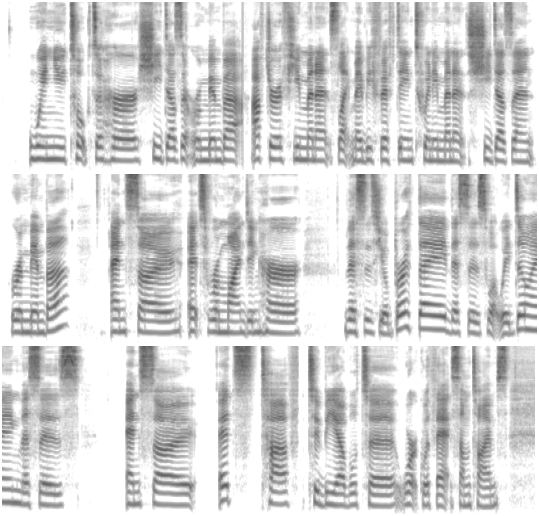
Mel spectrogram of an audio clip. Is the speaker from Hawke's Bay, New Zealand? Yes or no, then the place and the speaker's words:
no; Invercargill, Southland, New Zealand; Now, Kyle and his family and his brother and sisters, they were all a part of my little family growing up in Invercargill.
